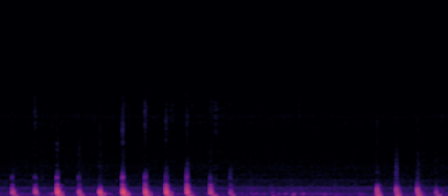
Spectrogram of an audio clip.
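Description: Fingertips and nails knock and tap the painted surface of a flat, rectangular stretched-canvas Eiffel Tower print on a wooden frame, lying on a dark surface with a hollow space behind the canvas. Fifteen short, dull, hollow knocks come in a loose rhythm, eleven in a quick run, then a pause filled with faint soft taps, then four more. Each knock dies away almost at once.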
